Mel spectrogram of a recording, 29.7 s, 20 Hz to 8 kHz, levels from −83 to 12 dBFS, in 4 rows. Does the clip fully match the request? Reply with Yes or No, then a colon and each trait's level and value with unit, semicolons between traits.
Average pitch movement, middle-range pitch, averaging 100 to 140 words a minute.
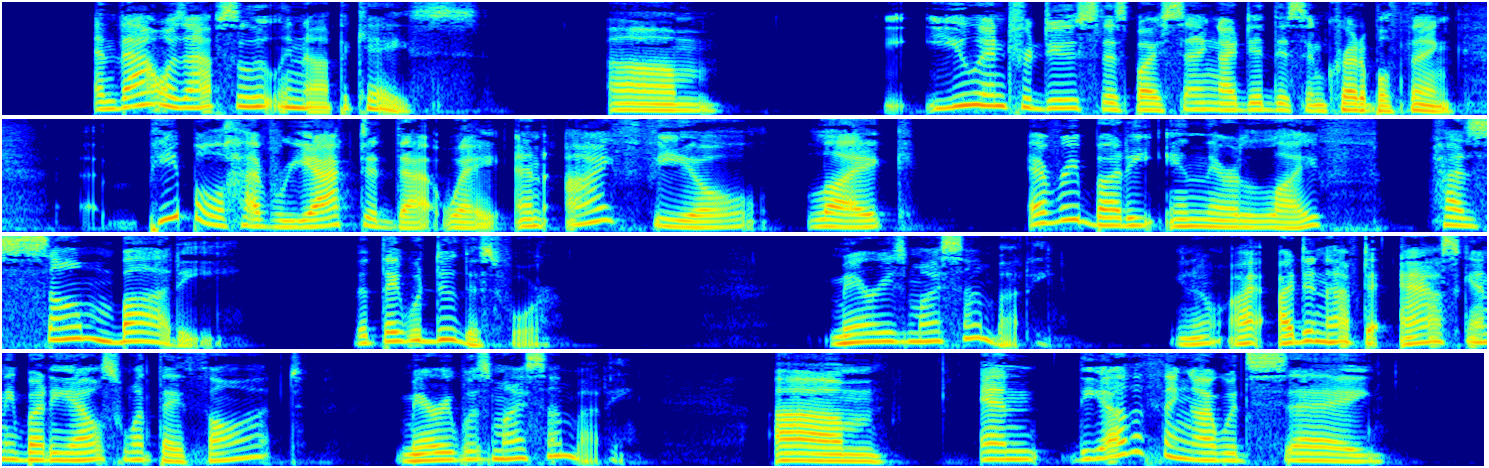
No: wide, 6.2 semitones; medium, 180 Hz; slow, 135 wpm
